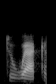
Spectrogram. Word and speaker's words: Dweck: well, I also want to ask you about the work of psychologist Carol Dweck.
